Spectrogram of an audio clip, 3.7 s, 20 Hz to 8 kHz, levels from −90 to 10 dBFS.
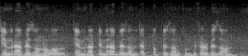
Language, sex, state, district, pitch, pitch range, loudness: Chakma, male, Tripura, West Tripura, 115 Hz, 110-115 Hz, -18 LUFS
